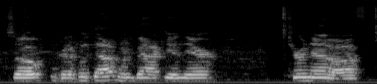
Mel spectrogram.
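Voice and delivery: ordinary talk, nothing marked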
